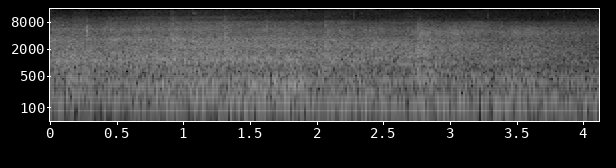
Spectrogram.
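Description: Express train hauled by a WDM-3A diesel locomotive approaching at speed: a steady rumble of engine and wheels on the rails, growing a little louder about two seconds in.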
